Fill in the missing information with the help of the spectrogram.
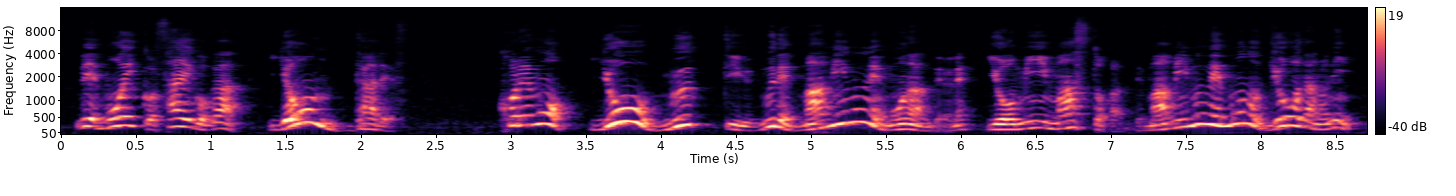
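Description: A man teaching a grammar lesson at a whiteboard, chatty and animated, talking to viewers as his students. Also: sits high.

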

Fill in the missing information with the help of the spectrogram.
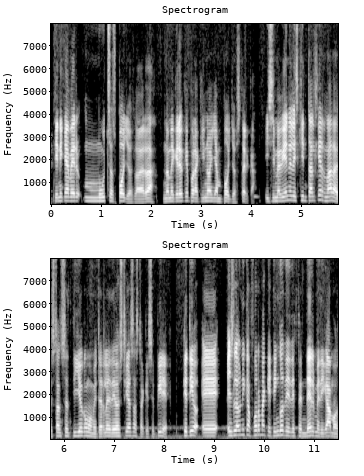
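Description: Young man, Spain Spanish accent, slangy game commentary, higher voice, faint background hiss. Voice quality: slangy, joking, talks to viewers and animals. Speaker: gaming YouTuber. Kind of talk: casual gameplay commentary.

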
